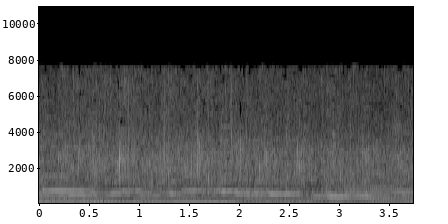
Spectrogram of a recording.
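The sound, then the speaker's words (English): An audience claps to give the Lord a hand clap, many hands blending into a dense, steady patter with no clear beat, while a sustained low musical tone hums underneath throughout. “And come on, give the Lord a hand clap.”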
